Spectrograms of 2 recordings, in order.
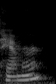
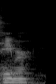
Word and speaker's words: Hamer: Unless you think it's pronounced Hammer. I think it's Hamer.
